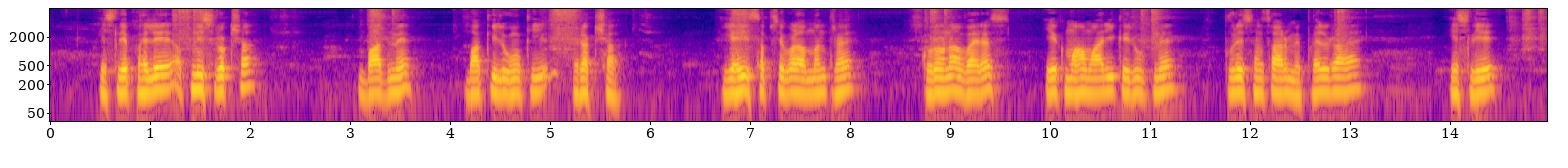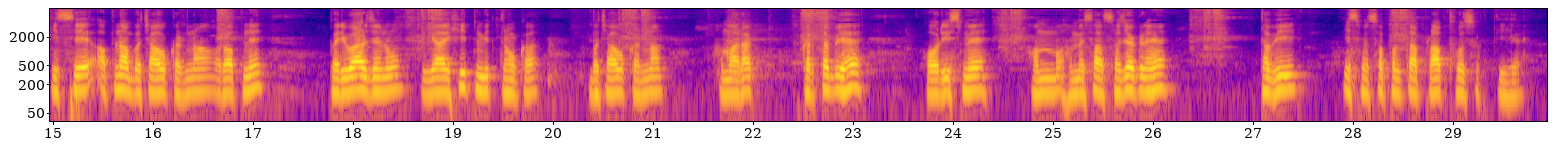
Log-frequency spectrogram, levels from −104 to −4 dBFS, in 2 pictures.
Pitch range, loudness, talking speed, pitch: 135-150 Hz, -18 LUFS, 115 wpm, 140 Hz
